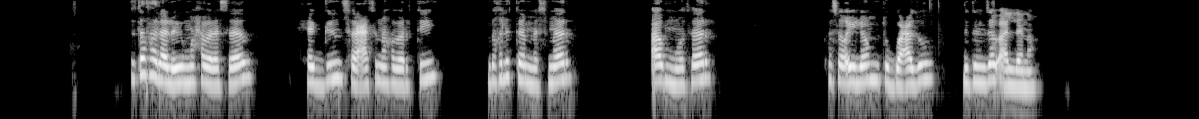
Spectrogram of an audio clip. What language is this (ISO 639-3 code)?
tir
